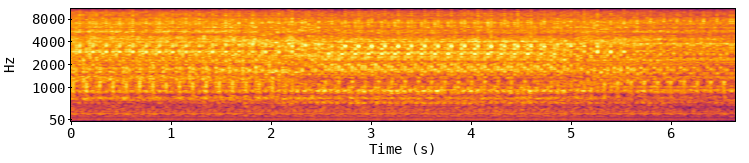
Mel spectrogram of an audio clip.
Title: VW Bora 1.9 TDI ARL - engine shaking with strange sound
